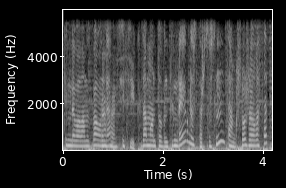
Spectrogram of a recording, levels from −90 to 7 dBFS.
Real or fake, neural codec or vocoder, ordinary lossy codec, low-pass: real; none; none; 5.4 kHz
